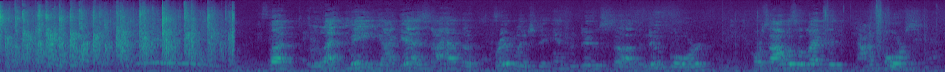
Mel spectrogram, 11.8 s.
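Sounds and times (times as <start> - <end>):
audience applause: 0.0 - 3.0
speech: 3.4 - 11.6.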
